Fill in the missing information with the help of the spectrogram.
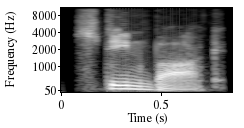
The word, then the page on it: steenbok: American English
